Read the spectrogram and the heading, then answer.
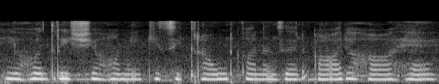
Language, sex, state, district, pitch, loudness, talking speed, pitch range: Hindi, female, Punjab, Fazilka, 245 Hz, -14 LUFS, 135 wpm, 235-255 Hz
